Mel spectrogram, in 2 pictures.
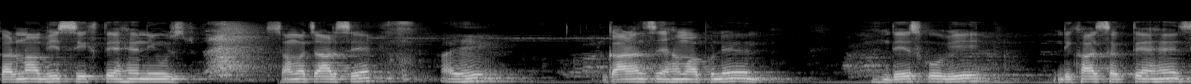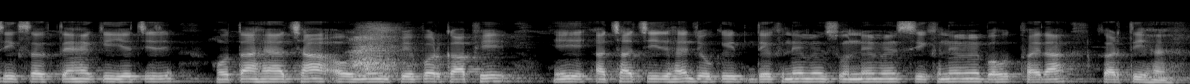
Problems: none marked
